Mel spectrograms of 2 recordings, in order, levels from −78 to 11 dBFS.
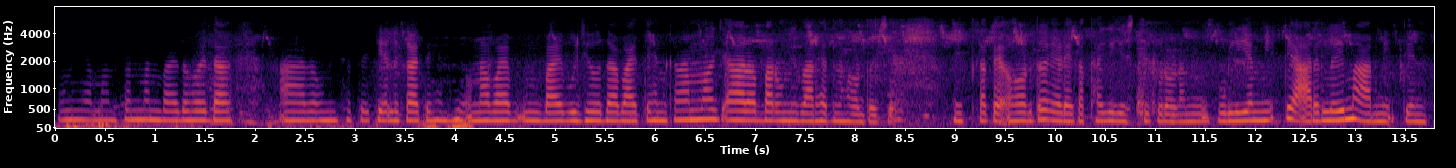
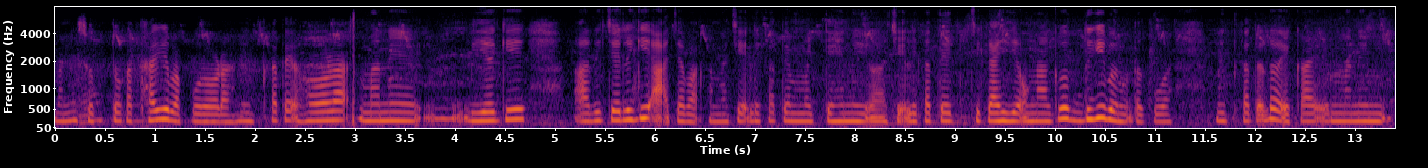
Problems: constant background noise, low volume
